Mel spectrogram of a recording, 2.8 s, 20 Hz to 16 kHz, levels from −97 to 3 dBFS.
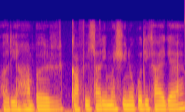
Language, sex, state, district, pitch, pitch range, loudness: Hindi, male, Himachal Pradesh, Shimla, 135 Hz, 130-135 Hz, -14 LUFS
